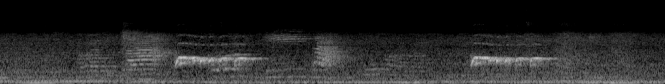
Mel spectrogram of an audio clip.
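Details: Local wild-type zebra dove singing: soft, mellow cooing phrases, each a few quick notes ending in a longer steady coo, repeated about every three seconds over low background noise.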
